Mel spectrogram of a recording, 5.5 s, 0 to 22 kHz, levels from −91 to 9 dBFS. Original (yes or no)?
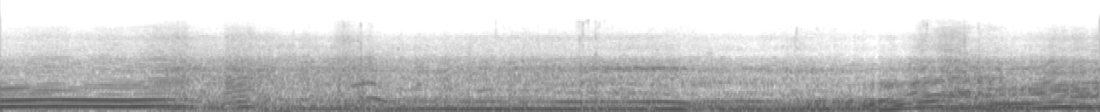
yes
